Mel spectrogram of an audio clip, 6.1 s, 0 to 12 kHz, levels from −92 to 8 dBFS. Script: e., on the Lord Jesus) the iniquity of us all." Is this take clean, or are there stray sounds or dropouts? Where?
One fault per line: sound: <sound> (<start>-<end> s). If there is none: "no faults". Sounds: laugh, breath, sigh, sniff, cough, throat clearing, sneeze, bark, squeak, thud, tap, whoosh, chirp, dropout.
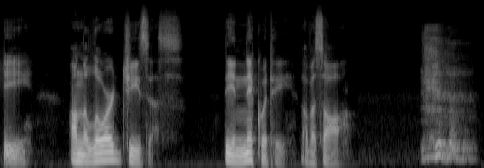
sound: laugh (5.2-6.0 s)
